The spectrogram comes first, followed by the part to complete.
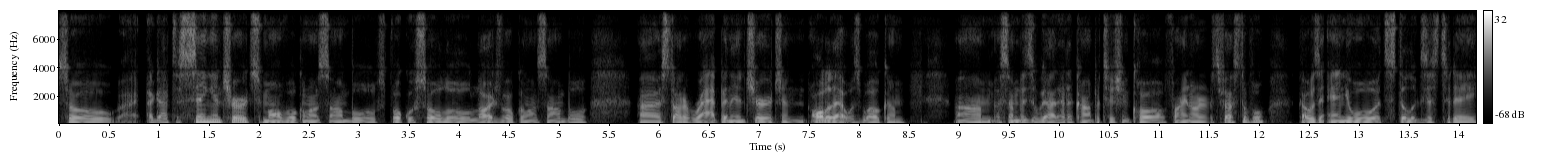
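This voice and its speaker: A man with an American accent talks at a moderate pace in a fairly low pitch, with fairly even intonation and a normal speaking voice. The background is quiet, and the sound is dry and close with no echo. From New York City (Bronx), Jamaican parents. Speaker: worship pastor. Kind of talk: casual interview.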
